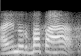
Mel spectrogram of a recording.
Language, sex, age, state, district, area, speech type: Tamil, female, 45-60, Tamil Nadu, Tiruvannamalai, urban, conversation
